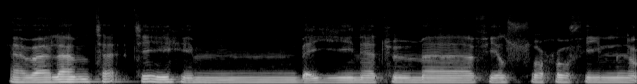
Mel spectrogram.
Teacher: Kendisinden sonra B harfi gelince dudak ihfası diyorduk. Hemen acele etmiyoruz. Bu gibi yerlerde tutuyoruz.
